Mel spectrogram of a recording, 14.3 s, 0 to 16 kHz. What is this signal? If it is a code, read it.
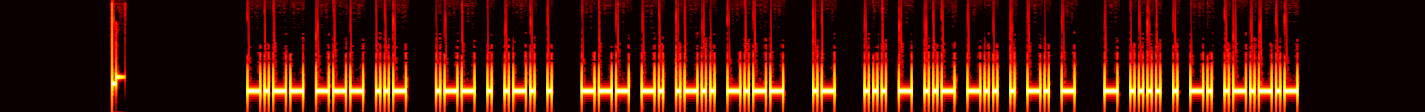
Morse code, heard as a keyed tone, about 28 wpm, 700 Hz. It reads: YOU WERE ONLY A STUDENT THEN.
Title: Sentences from Top 1000 Words 28wpm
